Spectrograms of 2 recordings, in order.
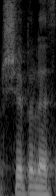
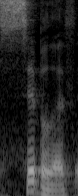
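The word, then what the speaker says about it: Shibboleth: They made them pronounce the word Shibilith. And when that word was pronounced as cibilith as you can see here by the Ephraimmites then they knew that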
